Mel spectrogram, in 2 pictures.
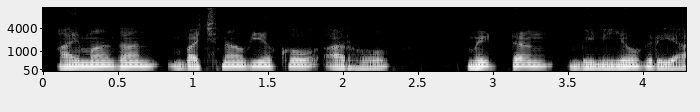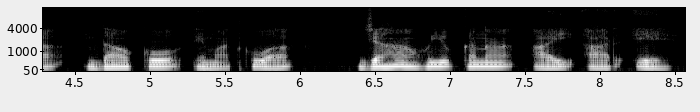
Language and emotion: Santali, neutral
